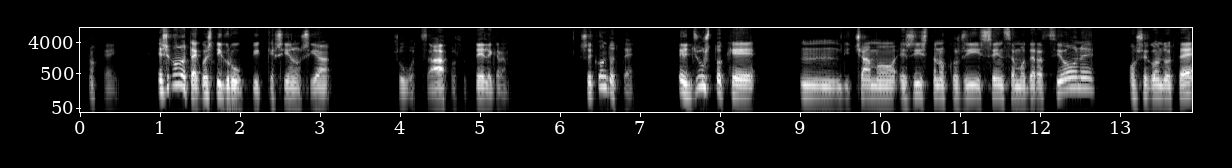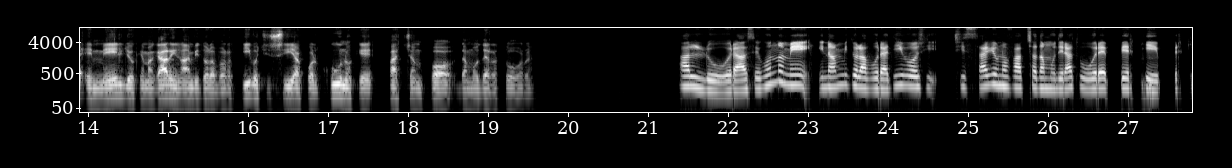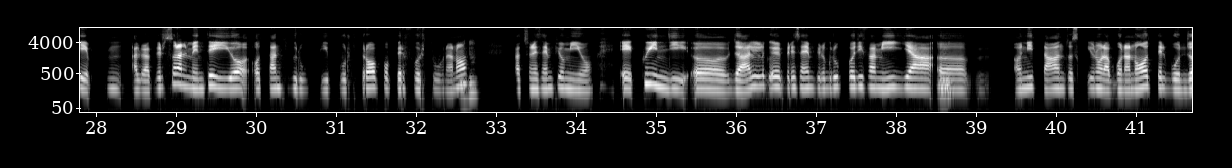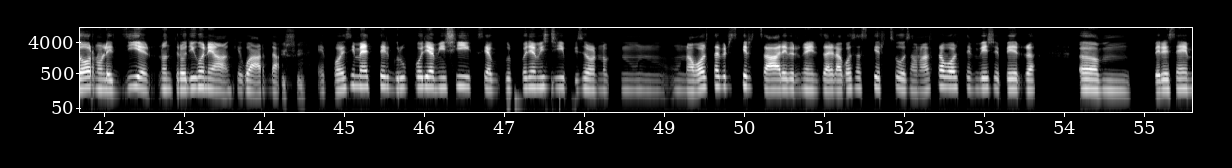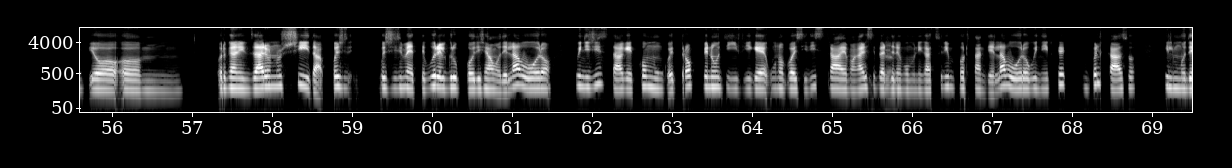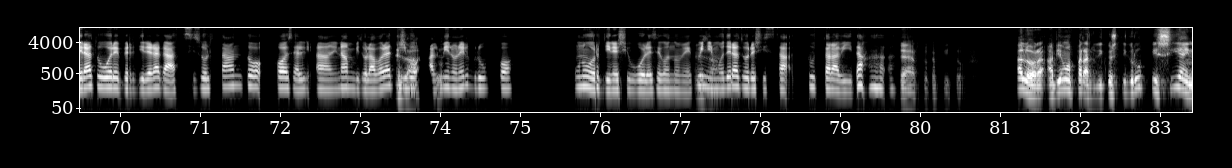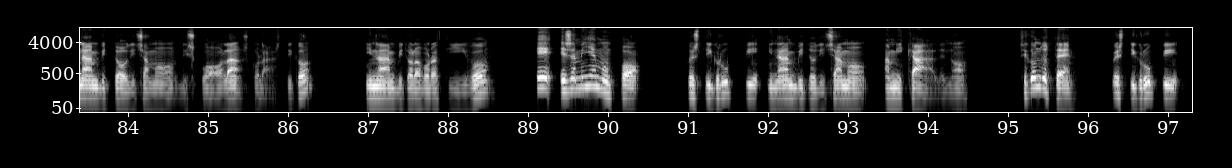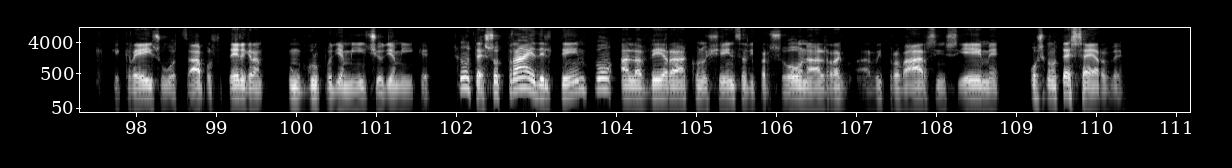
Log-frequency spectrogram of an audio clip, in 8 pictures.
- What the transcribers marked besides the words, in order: other noise; unintelligible speech; chuckle
- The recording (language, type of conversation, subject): Italian, podcast, Che ruolo hanno i gruppi WhatsApp o Telegram nelle relazioni di oggi?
